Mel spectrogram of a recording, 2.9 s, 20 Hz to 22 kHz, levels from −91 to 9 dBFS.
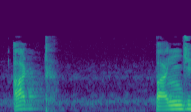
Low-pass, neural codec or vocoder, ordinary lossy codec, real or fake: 7.2 kHz; none; MP3, 24 kbps; real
